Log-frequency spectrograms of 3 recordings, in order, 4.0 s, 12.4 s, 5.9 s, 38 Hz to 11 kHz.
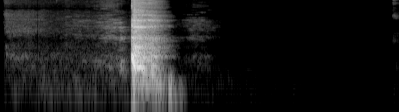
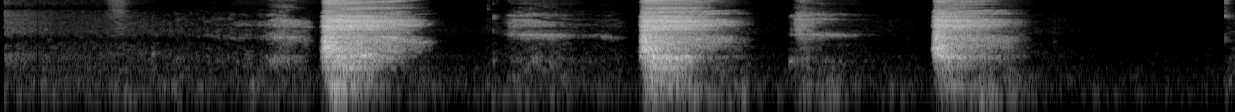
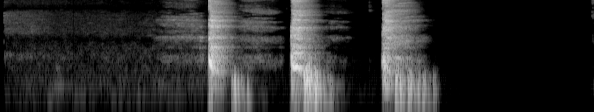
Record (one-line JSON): {"cough_length": "4.0 s", "cough_amplitude": 32768, "cough_signal_mean_std_ratio": 0.19, "exhalation_length": "12.4 s", "exhalation_amplitude": 26422, "exhalation_signal_mean_std_ratio": 0.36, "three_cough_length": "5.9 s", "three_cough_amplitude": 32768, "three_cough_signal_mean_std_ratio": 0.25, "survey_phase": "beta (2021-08-13 to 2022-03-07)", "age": "18-44", "gender": "Female", "wearing_mask": "No", "symptom_runny_or_blocked_nose": true, "symptom_fatigue": true, "symptom_onset": "2 days", "smoker_status": "Ex-smoker", "respiratory_condition_asthma": false, "respiratory_condition_other": false, "recruitment_source": "REACT", "submission_delay": "1 day", "covid_test_result": "Negative", "covid_test_method": "RT-qPCR"}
